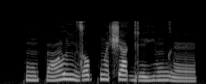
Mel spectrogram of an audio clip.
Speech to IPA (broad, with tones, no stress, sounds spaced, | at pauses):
kʷ ũ˨ p ɔ̃˨˦ l ĩ˦˨ z ɔ˦ kʷ ã˦ ʃ a˦ ɡ e˧ j ũ˧ ɣ ɛ̃˨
